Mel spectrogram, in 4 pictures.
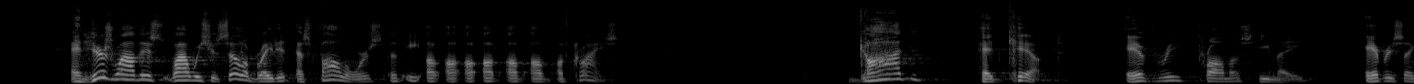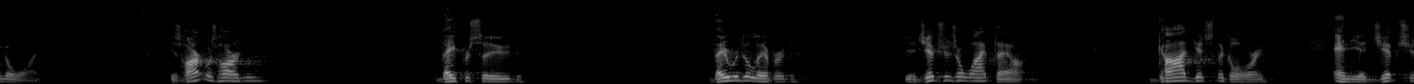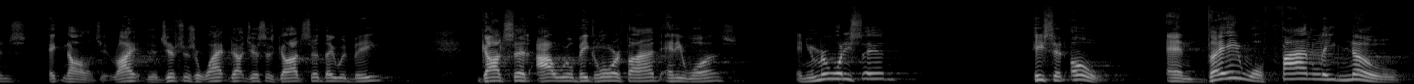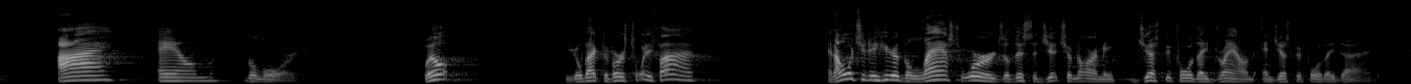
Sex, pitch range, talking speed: male, 140-195 Hz, 125 wpm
